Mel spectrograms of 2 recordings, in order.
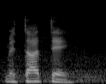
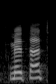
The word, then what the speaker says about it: metate: And this is a classic metat mata. Is that how you say it? Metata. Mateino. Metate. Metate.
